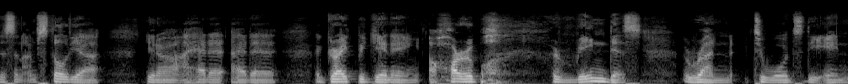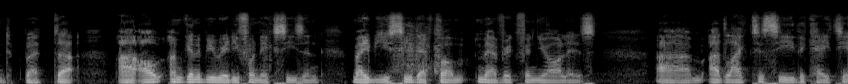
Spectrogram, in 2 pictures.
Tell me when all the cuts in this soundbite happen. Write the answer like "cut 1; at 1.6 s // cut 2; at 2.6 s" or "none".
none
